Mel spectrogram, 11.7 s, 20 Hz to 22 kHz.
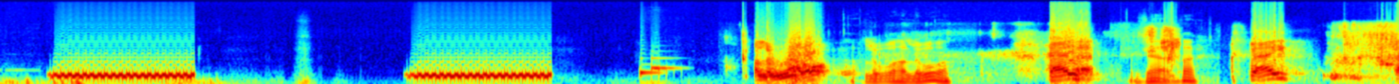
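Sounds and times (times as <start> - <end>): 
telephone ringing for an incoming call: 0.4 - 1.6, 3.4 - 4.6
speech: 6.3 - 11.6.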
